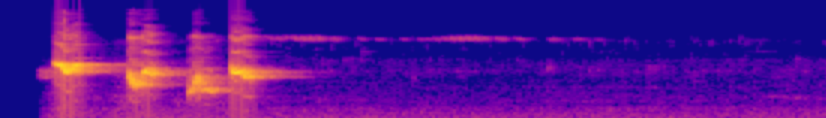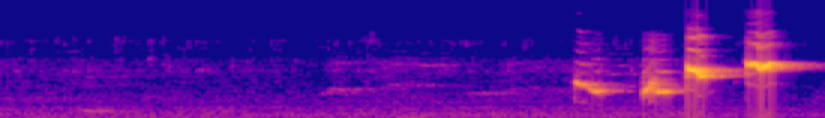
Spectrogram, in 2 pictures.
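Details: Young caged straw-headed bulbul, about a year old, with a varied song: two short bursts of three or four rich, liquid whistled notes, rising and falling, about eight seconds apart with silence between.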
